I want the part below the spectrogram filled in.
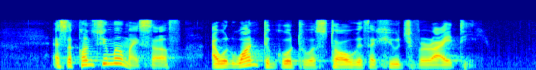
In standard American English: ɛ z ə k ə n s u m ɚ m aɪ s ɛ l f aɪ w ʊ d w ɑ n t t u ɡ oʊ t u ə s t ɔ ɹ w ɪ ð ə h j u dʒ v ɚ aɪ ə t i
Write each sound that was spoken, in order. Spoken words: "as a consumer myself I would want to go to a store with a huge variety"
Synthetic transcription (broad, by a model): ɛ s ə k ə n s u m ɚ m aɪ s ɛ l f aɪ w ʊ d w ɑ n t t u ɡ oʊ t u ə s t ɔ l w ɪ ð ə h j u dʒ v ɚ aɪ ə t i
